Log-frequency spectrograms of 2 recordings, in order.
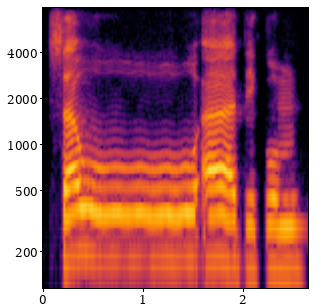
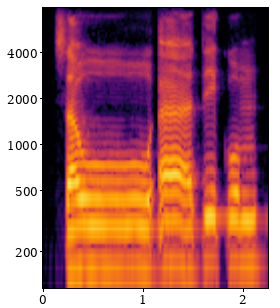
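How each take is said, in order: First: The vowel before the hamza is held four beats. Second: The vowel before the hamza is held two beats. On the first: "empat harokat" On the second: "dua harkat"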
